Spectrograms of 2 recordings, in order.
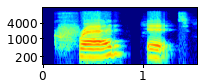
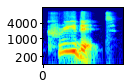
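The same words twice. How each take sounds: First: The first vowel sound is short. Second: The first vowel sound is long. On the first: The speaker calls it right. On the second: The speaker calls it wrong.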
